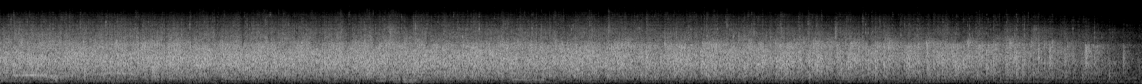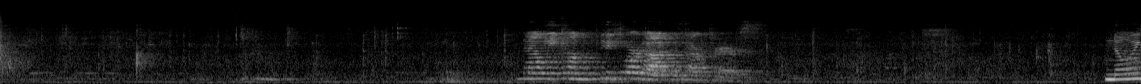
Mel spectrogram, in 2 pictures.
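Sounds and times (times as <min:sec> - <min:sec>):
audience applause: 0:00.0 - 0:11.7.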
